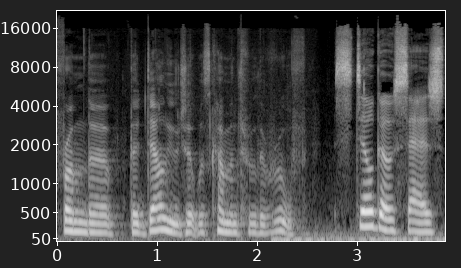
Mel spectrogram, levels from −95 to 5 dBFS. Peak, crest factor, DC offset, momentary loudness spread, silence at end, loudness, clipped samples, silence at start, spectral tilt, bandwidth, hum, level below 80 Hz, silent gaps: 0 dBFS; 16 dB; under 0.1%; 13 LU; 0 s; -17 LUFS; under 0.1%; 0.05 s; -4.5 dB/octave; 18.5 kHz; none; -36 dBFS; none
